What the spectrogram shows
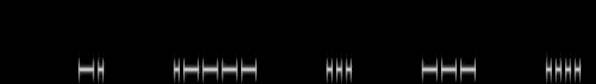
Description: Morse code, heard as a keyed tone, about 25 wpm, spaced as for 10 wpm, 700 Hz. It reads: N1SOH
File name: Lesson 16g - Letter c - Call Signs 25wpm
